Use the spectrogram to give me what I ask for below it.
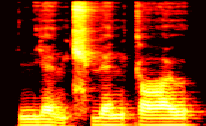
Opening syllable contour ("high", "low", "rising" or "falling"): low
